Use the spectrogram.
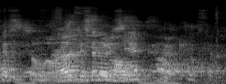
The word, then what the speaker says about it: Thessalonians: Thessalonians.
